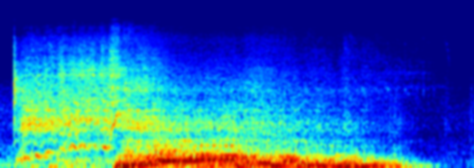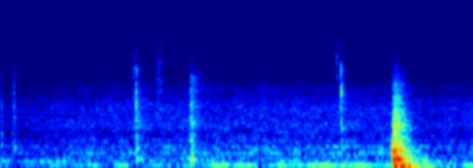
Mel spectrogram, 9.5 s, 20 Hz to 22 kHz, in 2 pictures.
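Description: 6.0-litre LS V8 cranking on its starter for about a second, then firing and running loudly for about three seconds before it cuts out suddenly: its first start after the swap. A few light clicks and a sharper knock follow.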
